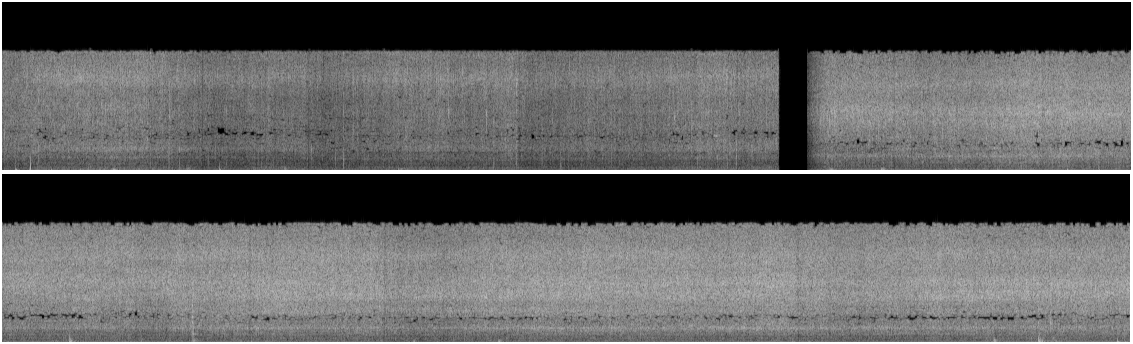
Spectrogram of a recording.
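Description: Bone-in steaks sizzling steadily in hot oil in a frying pan. The sound cuts out briefly about ten seconds in, and the sizzle is louder afterwards.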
